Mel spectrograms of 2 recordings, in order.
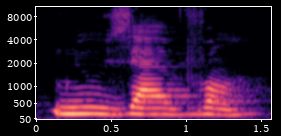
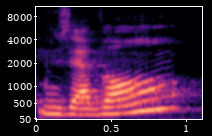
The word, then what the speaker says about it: nous avons: Okay, so S here at the end of nous, and then there is a vowel starting this word here. we will put them together and the S would be pronounced as Z. So we would say nous avons. Nous avons. Okay? And be careful not to say nous avons. Don't drag the end of the verb here.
